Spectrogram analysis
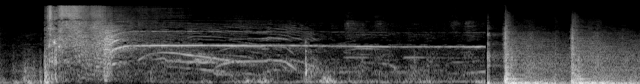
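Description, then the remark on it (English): Sharp neighborhood firework bangs crack outdoors, setting off car alarms wailing with a steady high tone and warbling sweeps, then more loud booming blasts near the end. “Neighborhood firework.”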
